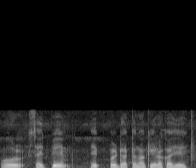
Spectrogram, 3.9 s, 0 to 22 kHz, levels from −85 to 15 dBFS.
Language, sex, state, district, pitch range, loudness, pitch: Hindi, male, Arunachal Pradesh, Papum Pare, 120-125 Hz, -18 LUFS, 125 Hz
